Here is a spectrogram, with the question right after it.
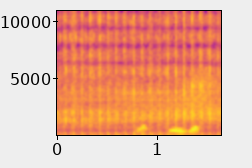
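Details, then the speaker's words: Shockwave therapy wand in a live demonstration, run over the pectoral (chest) muscle: rapid regular mechanical tapping, about twelve pulses a second, with a faint voice; described as a tap followed by a small internal explosion felt through the joints. "but that noise it's it's a tapping on the body it and it it's the oddest sensation but can feel that through your joints and it kind of feels like a a tap and then kind of like a little explosion in inside"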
